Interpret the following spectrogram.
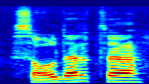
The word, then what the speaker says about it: solder: a steel wire construction soldered together and yes I pronounced the D in solder I'm not Northern American so you know you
